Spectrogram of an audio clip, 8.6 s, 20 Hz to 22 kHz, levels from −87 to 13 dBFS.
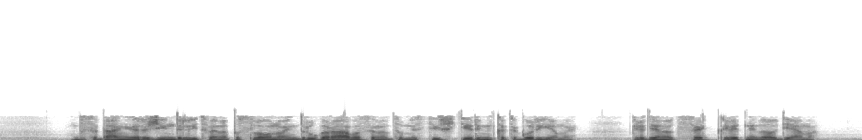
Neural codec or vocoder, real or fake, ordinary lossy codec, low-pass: autoencoder, 48 kHz, 32 numbers a frame, DAC-VAE, trained on Japanese speech; fake; AAC, 16 kbps; 19.8 kHz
